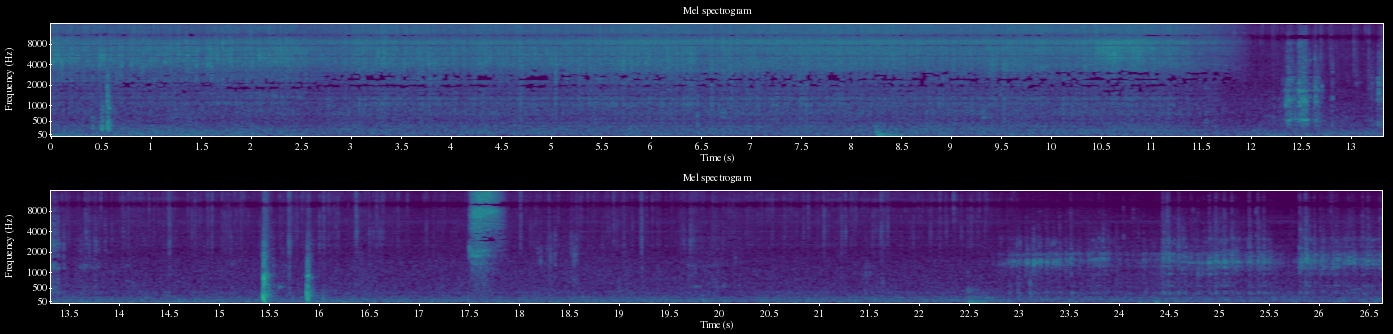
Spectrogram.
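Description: Sliced pork sizzling in a frying pan, a steady loud hiss that stops abruptly about twelve seconds in. After that it is much quieter, with a few sharp clicks and a brief hiss.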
